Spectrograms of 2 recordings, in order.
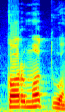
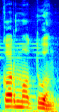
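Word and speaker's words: কর্মত্বং: আপনারা জেনে গেছেন তা আরেকবার আমরা একটু দেখি উচ্চারণটা কেমন হচ্ছে নিয়তং কুরু কর্মতুয়ং অথবা কর্মতুং হ্যা আমরা এই কর্ম পর্যন্ত উচ্চারণ করার পরে তর সাথে উংটা উচ্চারণ করতে পারি।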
